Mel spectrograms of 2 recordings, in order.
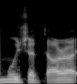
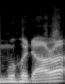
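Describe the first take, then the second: First: The second consonant is a J sound. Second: The second consonant is an H sound. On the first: The speaker calls it right. "It's M U J A D A R A" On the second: The speaker calls it wrong. "they don't pronounce the J because they think it's a H sound"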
